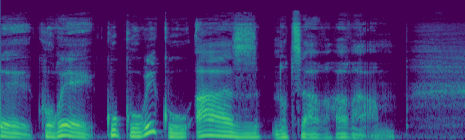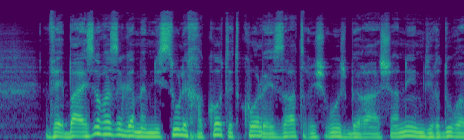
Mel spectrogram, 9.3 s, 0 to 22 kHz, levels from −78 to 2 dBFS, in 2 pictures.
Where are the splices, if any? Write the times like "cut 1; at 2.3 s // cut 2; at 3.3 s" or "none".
cut 1; at 7.3 s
